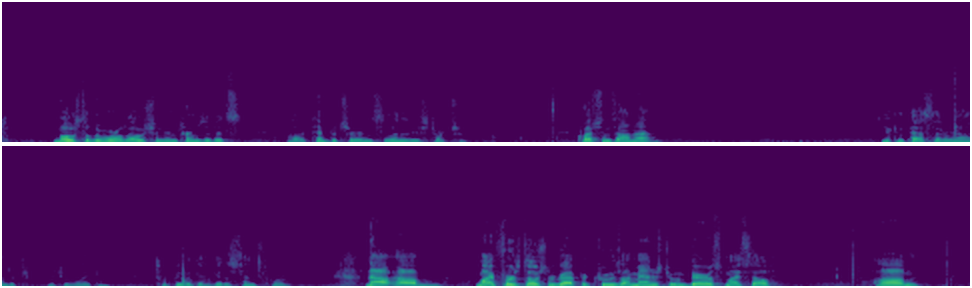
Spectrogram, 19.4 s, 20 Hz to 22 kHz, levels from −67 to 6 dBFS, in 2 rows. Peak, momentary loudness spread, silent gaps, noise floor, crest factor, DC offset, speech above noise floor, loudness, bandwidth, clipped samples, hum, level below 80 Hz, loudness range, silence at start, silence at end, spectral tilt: -8 dBFS; 19 LU; none; -66 dBFS; 20 dB; under 0.1%; 39 dB; -27 LUFS; 11 kHz; under 0.1%; none; -58 dBFS; 12 LU; 0.5 s; 0.5 s; -8 dB/octave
